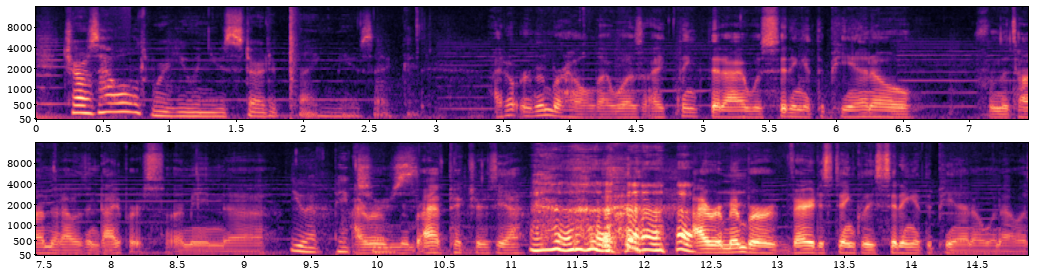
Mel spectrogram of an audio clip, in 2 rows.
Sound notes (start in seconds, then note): 11.1 laughing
